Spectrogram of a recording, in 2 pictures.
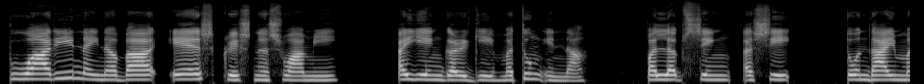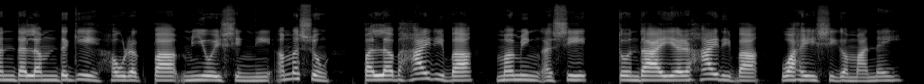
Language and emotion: Manipuri, neutral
